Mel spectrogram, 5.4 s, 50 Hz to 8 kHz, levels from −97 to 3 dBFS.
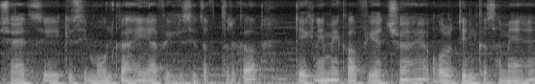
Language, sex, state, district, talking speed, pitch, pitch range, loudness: Hindi, male, Bihar, Kishanganj, 255 wpm, 95 Hz, 90-105 Hz, -30 LUFS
